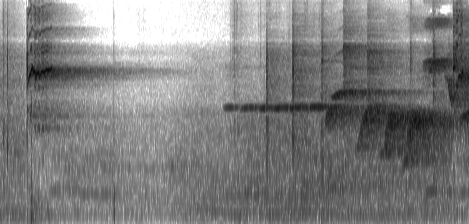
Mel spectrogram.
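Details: A single sharp note from a white-rumped shama, then near silence, then a long steady whistle that builds into dense, loud, varied warbling. The recording serves as a lure to start other shamas singing.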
